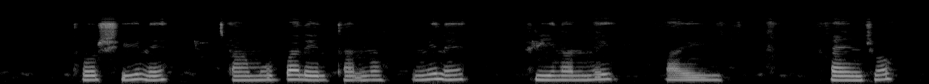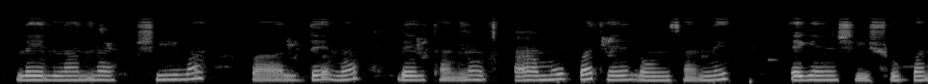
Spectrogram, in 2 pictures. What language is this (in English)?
Sidamo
